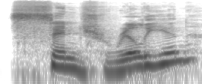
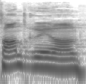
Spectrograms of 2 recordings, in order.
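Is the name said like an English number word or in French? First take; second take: English number; French. First: It sounds like an English number word. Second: It is said with a French pronunciation. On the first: The speaker calls it wrong. "I was pronouncing it as Centrillion, like a number" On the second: The speaker calls it right. "Now I know better. It's Cendrillon"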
